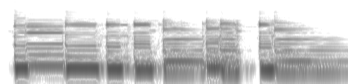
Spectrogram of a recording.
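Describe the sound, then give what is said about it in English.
An electric guitar plays a short melodic phrase of several bright, sustained notes with a slight effect-coloured tone, each note sounding clearly with short gaps between them. No voices are heard. “A guitar can sound like this.”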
